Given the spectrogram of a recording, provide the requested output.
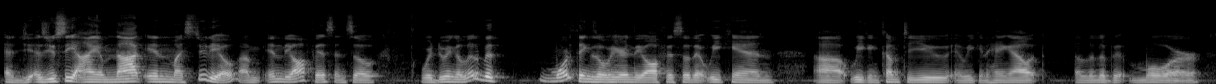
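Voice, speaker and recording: A man's voice: on the low side, moderate pace, darkish tone. A man, a physician, hosting a casual live stream from his office, chatting with fillers and restarts while he answers viewer comments.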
